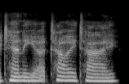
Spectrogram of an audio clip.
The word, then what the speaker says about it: Tanayott Thaweethai: and make sure that you have an accurate pronunciation for each of their names Dr Pinder Singh Dr Tanya tawitai Dr Andrea folks and Dr Simon partha sathi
